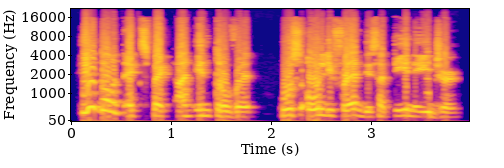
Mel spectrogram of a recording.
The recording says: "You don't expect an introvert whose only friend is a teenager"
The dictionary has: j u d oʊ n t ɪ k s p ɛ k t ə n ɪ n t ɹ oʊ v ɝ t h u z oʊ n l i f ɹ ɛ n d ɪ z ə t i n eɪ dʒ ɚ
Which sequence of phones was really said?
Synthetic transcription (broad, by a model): j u d oʊ n t ɪ k s p ɛ k t ə n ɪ n t ɹ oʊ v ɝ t h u s oʊ n l i f ɹ ɛ n d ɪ s ə t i n eɪ dʒ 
